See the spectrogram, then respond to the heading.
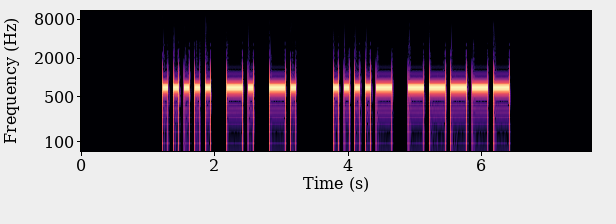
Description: Morse code, heard as a keyed tone, about 15 wpm, 700 Hz. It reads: 5NN 40
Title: CQ WW DX Contest Exchange Encore - 15wpm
